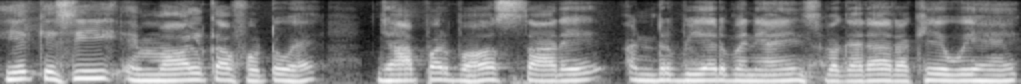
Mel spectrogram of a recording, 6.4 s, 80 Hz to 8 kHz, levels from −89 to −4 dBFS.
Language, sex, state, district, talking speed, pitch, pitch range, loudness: Hindi, female, Haryana, Jhajjar, 150 wpm, 170 Hz, 165-180 Hz, -12 LUFS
